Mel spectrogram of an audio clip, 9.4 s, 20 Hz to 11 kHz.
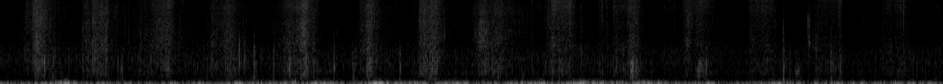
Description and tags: steps in the grass
sound of walking tru the big grass, H4 stereoo rec
steps, walk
